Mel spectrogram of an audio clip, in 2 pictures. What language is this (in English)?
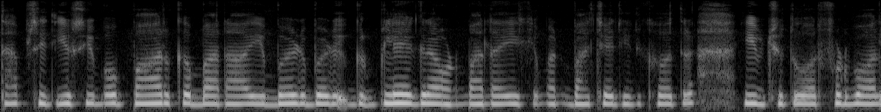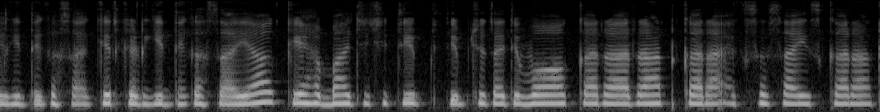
Kashmiri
